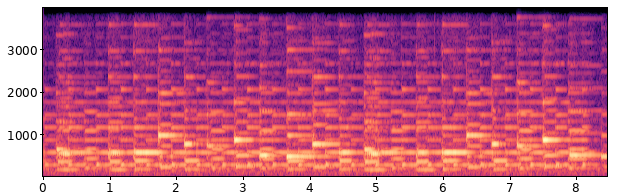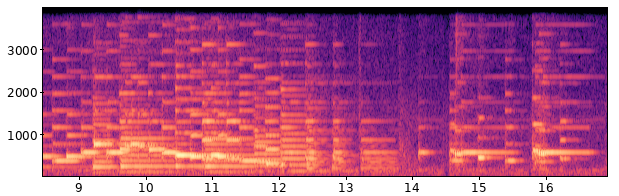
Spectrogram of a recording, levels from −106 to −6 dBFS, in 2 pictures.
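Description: Comfort noise in place of the background appears at 13.79 to 14.06 s and at 14.45 to 14.54 s, where the real background gives way to smoother synthetic noise, about 1 dB and then about 5 dB quieter. This likely comes from discontinuous transmission, with the receiver filling the gaps. The audio passed through a call path with nothing above 4 kHz, which fits a narrowband telephone codec such as G.711.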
